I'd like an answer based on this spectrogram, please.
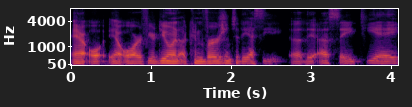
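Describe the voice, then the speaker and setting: A man speaks with a fairly low voice. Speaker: crypto mining youtuber. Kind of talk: livestream tech talk. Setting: livestream studio. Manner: fast; casual.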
